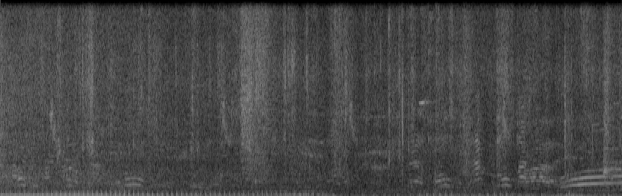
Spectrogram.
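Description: Open-air market ambience: people's voices talking around, over a low engine rumble that is loudest at the start and fades out about three seconds in.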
